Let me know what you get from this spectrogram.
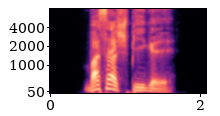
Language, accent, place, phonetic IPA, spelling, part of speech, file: German, Germany, Berlin, [ˈvasɐˌʃpiːɡl̩], Wasserspiegel, noun, De-Wasserspiegel.ogg
- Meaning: water level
